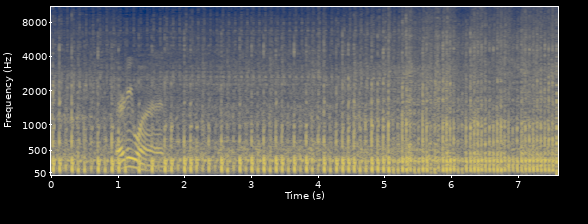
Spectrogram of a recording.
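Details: Axis/Coleman M200 mini bike, 196cc single, tuned 22mm Mikuni carb with needle raised, exhaust, governor delete, flat out at about 31 mph GPS max: fast firing holds flat at one speed, won't climb; owner suspects stock valve springs floating.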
